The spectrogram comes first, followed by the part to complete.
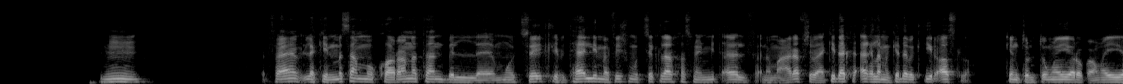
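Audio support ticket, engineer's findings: Hybrid receiver lost digital signal, digital radio blending to analogue FM at 1.48 s, back at 5.56 s; 0.28 s cross-fades, speech drops about 1 dB, hiss roughly 30 dB down.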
